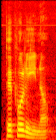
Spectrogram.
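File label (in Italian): "pepolino", dialettale crespinese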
